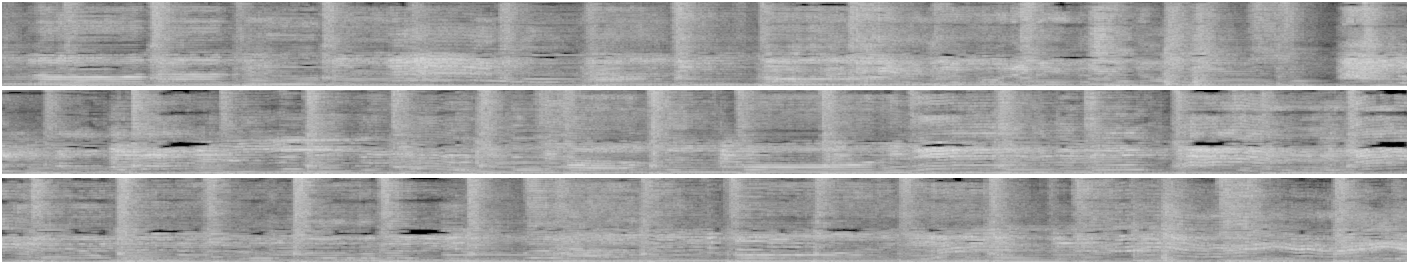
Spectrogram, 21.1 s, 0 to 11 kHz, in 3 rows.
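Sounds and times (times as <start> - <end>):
drum kit beat: 0.0 - 21.0
electric bass guitar: 0.0 - 21.0
gospel vocalists singing: 0.0 - 21.0.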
